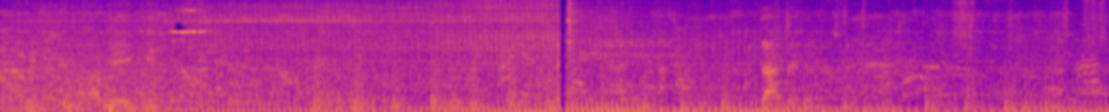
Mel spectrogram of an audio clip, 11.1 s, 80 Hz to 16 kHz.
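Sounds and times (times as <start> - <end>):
motorcycle engine running: 0.0 - 11.0
people talking: 0.0 - 11.0.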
